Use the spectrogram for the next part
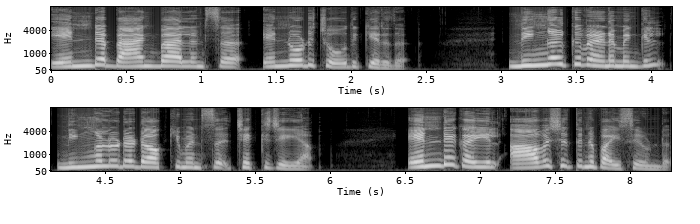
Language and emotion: Malayalam, angry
